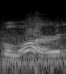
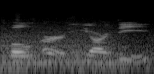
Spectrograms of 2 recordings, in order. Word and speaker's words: Bullard: uh for saying that bullard is not pronounced bullard it is bull or erd uh we will make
